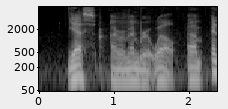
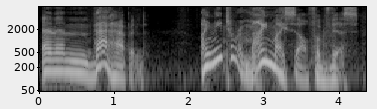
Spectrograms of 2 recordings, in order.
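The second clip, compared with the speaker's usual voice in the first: much higher, amazed and laughing; grinning disbelief; 8 semitones higher than usual. Retold or imitated. Speaker alone after the standing ovation, amazed and grinning. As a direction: marvel at your own success, higher. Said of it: "grinning, like".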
